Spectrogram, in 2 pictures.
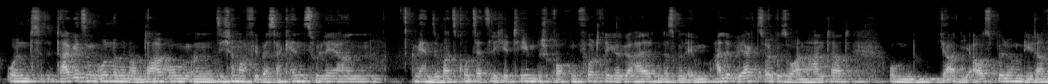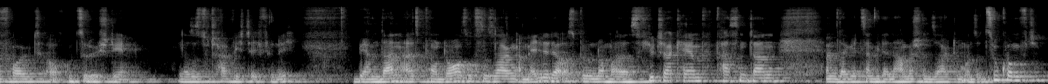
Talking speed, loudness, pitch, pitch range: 225 wpm, -19 LUFS, 130 Hz, 125-140 Hz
